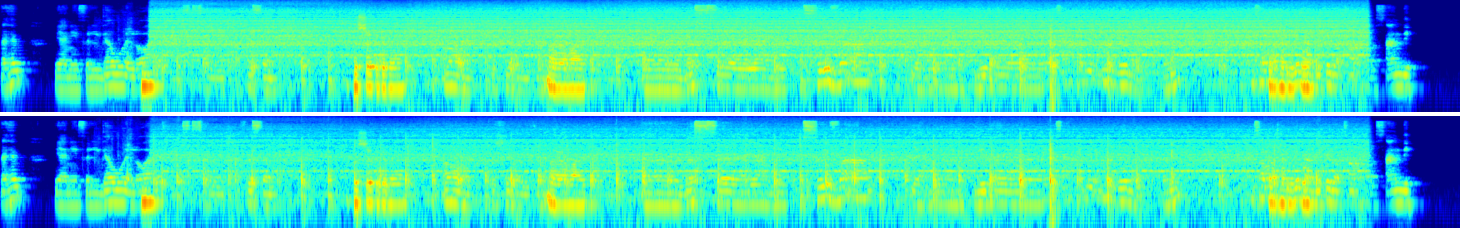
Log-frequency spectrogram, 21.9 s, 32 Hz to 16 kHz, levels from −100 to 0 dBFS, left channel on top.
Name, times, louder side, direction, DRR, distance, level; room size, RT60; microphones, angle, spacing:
voice 1, 0.0-4.2 6.6-7.1 7.4-8.2 9.6-13.2 13.6-17.7 18.8-21.1, right 1 dB, 30° right, 0.8 m, -42 dB
Run, 1.4-19.2 19.7-19.9, right 4 dB, 45° right, 0.4 m, -43 dB
sound 1, 2.2-20.5, left 6 dB, 85° left, 0.7 m, -38 dB
voice 2, 5.3-6.1 8.2-9.0 18.9-19.7, left 2 dB, 45° left, 0.4 m, -34 dB
3.1 x 2.3 x 2.6 m
head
